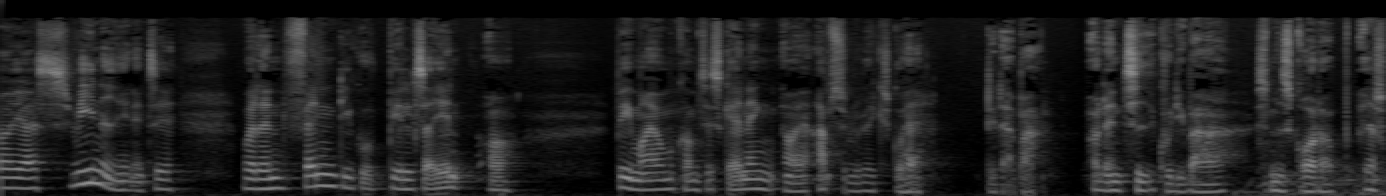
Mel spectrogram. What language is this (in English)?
Danish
